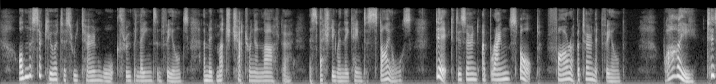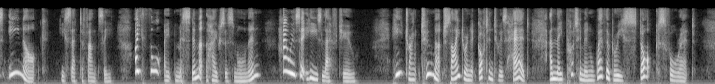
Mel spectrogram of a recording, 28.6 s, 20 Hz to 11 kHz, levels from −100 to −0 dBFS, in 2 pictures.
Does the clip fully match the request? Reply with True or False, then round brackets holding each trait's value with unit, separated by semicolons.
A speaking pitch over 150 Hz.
True (185 Hz)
